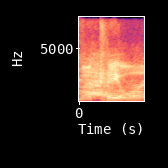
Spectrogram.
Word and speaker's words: Okeowo: Tim Okeowo, I beg your pardon, is the pronunciation there.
